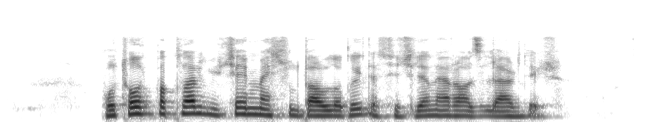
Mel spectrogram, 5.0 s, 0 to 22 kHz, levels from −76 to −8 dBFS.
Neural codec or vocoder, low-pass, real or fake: codec, 16 kHz, 2 kbps, FreqCodec, larger model; 7.2 kHz; fake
